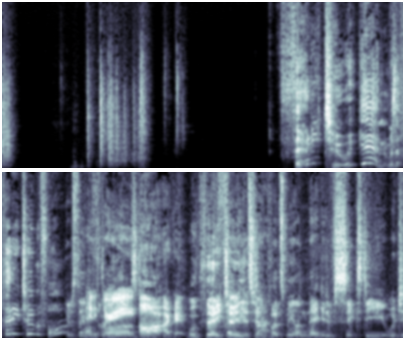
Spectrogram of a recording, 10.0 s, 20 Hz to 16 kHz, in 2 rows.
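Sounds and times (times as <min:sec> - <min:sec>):
handful of dice clattering across a tabletop: 0:00.9 - 0:02.3
speech: 0:03.6 - 0:10.0.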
